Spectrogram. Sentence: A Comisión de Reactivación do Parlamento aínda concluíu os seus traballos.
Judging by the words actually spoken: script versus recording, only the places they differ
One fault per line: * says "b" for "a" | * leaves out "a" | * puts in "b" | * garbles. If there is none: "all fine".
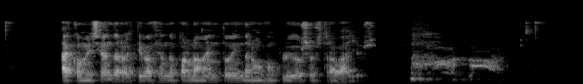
* puts in "non"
